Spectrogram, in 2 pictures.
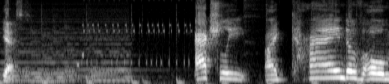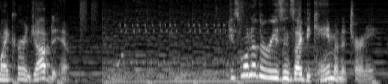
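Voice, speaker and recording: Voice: mid-range voice, very animated, slow pace, pauses often, soft background music, pitched above the performer's own voice. A performer voicing a nervous, earnest young male rookie lawyer in a video game, hesitant and stammering.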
